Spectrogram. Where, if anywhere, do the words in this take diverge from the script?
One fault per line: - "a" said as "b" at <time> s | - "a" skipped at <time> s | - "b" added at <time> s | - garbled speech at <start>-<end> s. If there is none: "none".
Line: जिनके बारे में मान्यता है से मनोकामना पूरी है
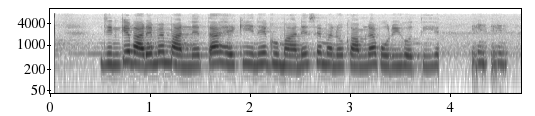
- "कि इन्हें घुमाने" added at 1.8 s
- "होती" added at 3.5 s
